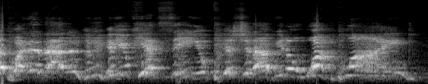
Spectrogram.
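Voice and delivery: high, loud, laughing exasperated yell; a frantic high shriek of disbelief; furious shout. Retold or imitated. Yelling at mom in rain.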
